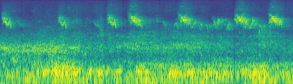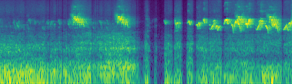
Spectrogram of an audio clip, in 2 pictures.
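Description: Small birds chirping, short high notes about twice a second over a low rumble, quickening into a rapid run of chirps near the end.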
